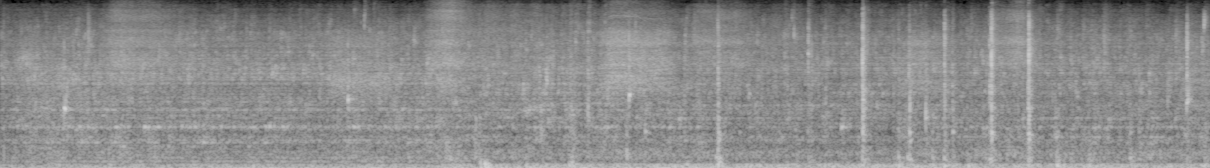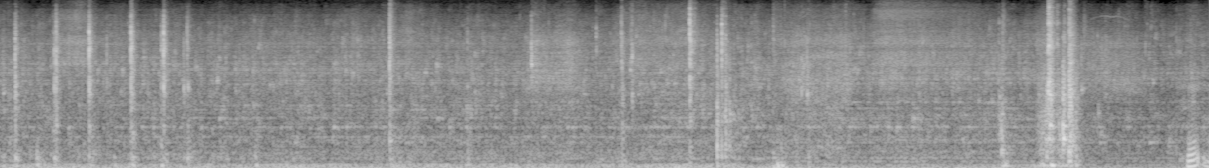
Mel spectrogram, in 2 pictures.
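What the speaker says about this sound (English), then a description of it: "Like everything's definitely draining good" Water draining steadily down a laundry sink clogged with kitchen grease, a continuous close gurgling wash with scattered drips and splashes, no talk.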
